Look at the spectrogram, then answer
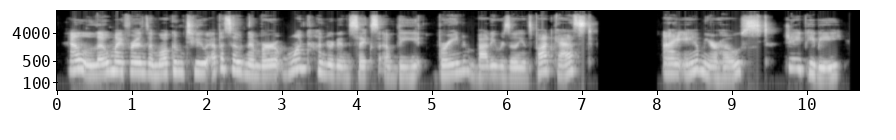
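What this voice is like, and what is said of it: Voice altered from illness. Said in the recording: “as you can hear, my voice is just a little bit different today. I got a little sick”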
